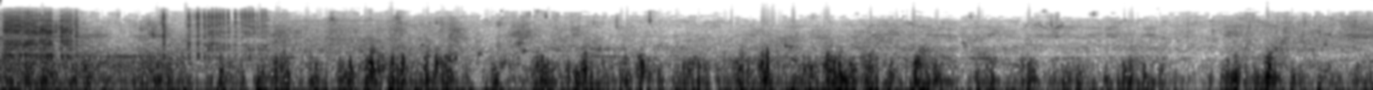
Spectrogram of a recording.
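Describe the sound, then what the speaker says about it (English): Steady wind roaring across an open microphone near the water during light-wind kiteboarding, a continuous broadband rush with gusty surges that holds throughout with no clear speech. "The wind's starting to pick up."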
